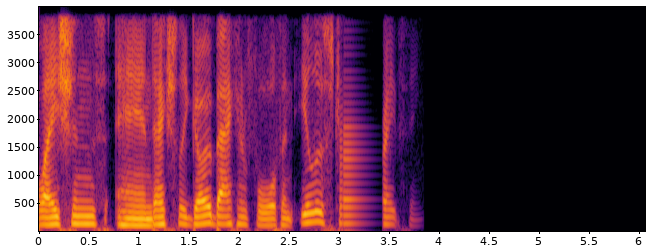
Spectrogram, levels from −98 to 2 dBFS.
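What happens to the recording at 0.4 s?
Nothing goes wrong at 0.4 s; the speech there is intact, with no dropout, click or level change.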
